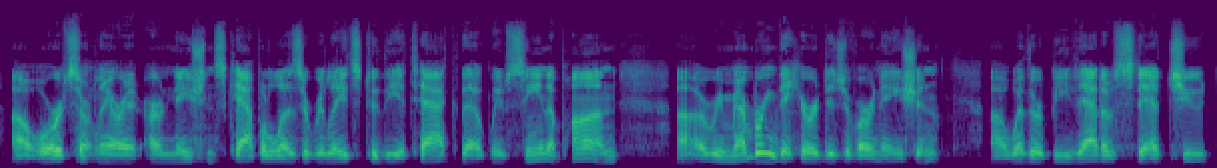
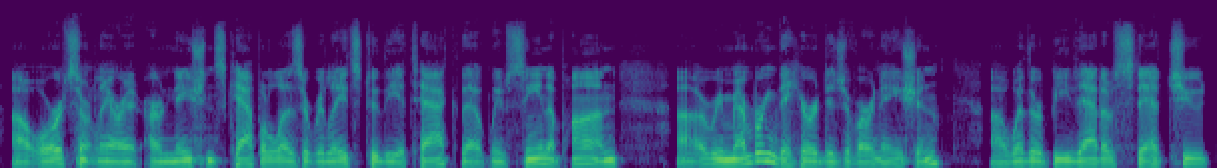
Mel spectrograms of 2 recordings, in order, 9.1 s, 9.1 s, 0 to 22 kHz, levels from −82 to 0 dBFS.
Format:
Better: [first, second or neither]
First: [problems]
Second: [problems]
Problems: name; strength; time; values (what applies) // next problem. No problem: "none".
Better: second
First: thin; very; fading below 350 Hz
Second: none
